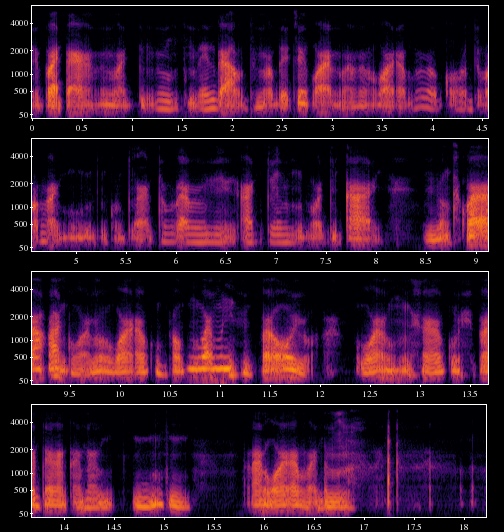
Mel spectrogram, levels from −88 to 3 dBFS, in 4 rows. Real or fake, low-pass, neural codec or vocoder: fake; 5.4 kHz; autoencoder, 44.1 kHz, a latent of 192 numbers a frame, MeloTTS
